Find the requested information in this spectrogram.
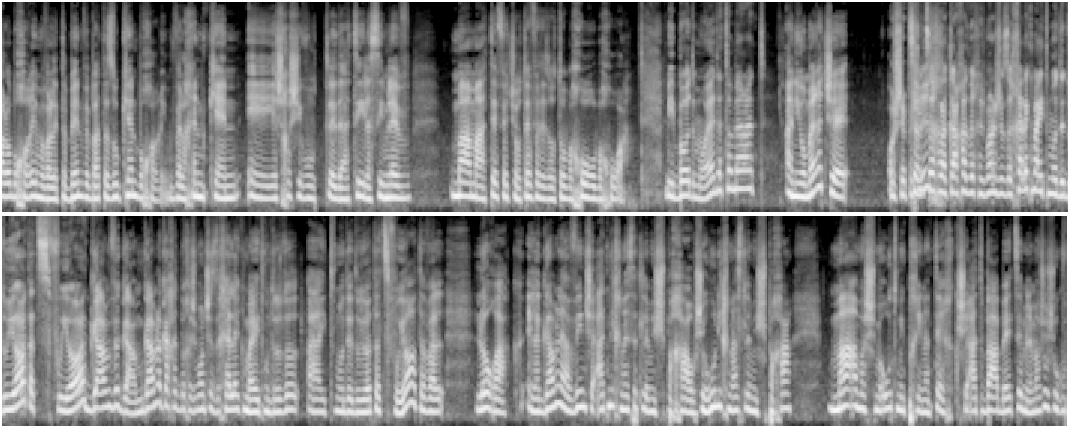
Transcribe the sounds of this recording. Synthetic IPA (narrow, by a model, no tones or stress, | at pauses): alo̞bo̞χaʁimavaletabe̞nve̞batazuɡ̚kenbo̞χaʁḭmve̞laχe̞nkʰenejeʃχaʃivutle̞daːtilasimle̞v | maːmaːte̞fetʃeote̞feteto̞to̞baχuʁobaχuʁamibo̞dmo̞edataomeʁet | anio̞me̞ʁetʃe̞ | oʃepaʃut͡saʁiχlakaχat̚beχeʃbo̞nʃezeχelekmeaitmo̞dedujo̞tat͡sfujo̞tɡamveɡamɡamlakaχat̚beχeʃbo̞nʃezeχelekmeaitmodedutait̪mo̞de̞dujo̞that͡sfujo̞tavalːo̞ʁake̞laɡamle̞ɦavinʃe̞ʔatniχnesetle̞miʃpaχao̞ʃe̞ɦuniχnasle̞miʃpaχamaːmaʃmautmipχinate̞χkʃe̞ʔatbabeet͡se̞mle̞maʃuʃeukv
